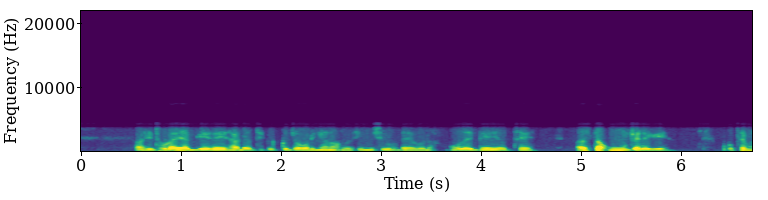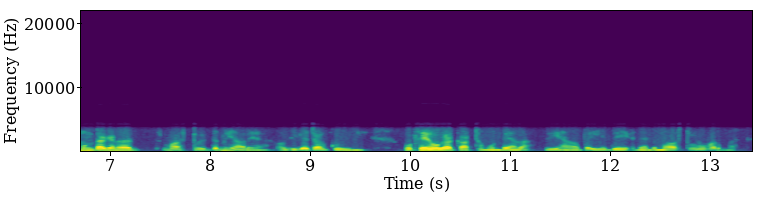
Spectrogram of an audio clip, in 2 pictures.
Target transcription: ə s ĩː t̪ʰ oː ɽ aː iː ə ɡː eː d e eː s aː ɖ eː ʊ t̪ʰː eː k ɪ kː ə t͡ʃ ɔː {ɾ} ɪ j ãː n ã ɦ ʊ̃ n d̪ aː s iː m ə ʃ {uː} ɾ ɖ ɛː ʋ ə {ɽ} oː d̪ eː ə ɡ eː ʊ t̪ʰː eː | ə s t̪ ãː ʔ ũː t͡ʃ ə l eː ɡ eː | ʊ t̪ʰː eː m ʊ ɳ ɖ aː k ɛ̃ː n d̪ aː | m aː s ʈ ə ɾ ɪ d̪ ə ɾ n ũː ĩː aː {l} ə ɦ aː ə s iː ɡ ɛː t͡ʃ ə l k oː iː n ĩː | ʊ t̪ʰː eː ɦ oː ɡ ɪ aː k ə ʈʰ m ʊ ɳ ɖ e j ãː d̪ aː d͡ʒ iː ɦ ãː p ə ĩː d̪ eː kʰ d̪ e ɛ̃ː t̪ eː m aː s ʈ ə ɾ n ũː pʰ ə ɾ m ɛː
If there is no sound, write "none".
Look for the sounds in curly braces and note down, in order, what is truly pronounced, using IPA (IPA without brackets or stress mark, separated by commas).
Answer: ɾ, uː, ɽ, ɾ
